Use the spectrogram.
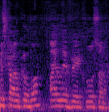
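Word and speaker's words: Cobaugh: My name is Kyle Cobalt.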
